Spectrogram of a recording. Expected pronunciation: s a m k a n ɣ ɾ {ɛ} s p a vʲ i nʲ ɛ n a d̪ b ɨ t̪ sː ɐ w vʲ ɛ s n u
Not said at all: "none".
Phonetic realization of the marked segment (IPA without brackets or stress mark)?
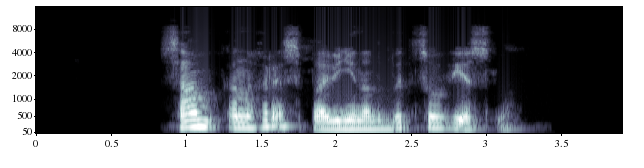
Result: ɛ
